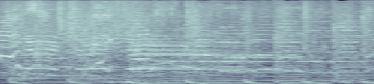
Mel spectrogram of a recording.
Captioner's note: Schreie; Dynamische Musik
